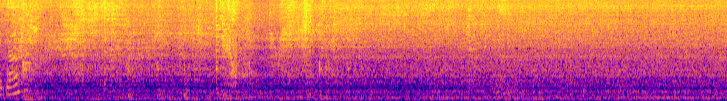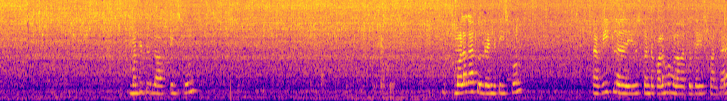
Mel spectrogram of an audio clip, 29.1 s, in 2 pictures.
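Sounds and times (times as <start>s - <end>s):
chicken sizzling in oil: 0.0s - 29.0s
metal spatula scraping pan: 0.2s - 6.7s.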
